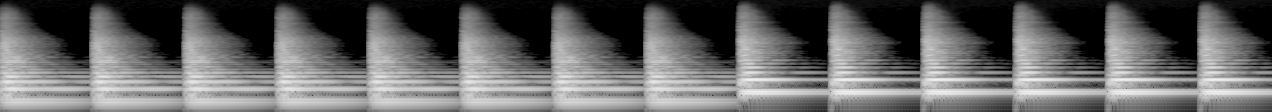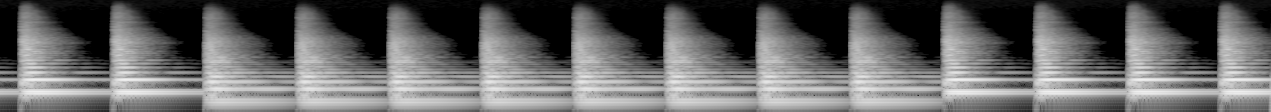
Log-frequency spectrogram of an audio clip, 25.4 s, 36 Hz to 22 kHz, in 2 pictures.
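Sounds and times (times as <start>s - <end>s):
deep strings in C minor: 0.0s - 25.4s.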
